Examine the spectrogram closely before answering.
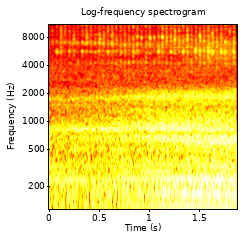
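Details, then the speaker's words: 1987 Jaguar XJ6 six-cylinder started after drilling repair for a common XJ6/XJ12 engine problem: settles into a steady even run with no valvetrain chatter, healthy; an exhaust leak remains. "And here we go. Runs like a top. Runs like a sewing machine."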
